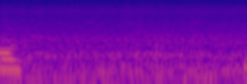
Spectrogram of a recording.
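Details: Honey bees in a hive during reorganisation, with new frames being removed from the colony's edge in cooling weather; a brief low tone at the start, then a continuous, even droning buzz of the crowded colony.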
